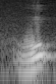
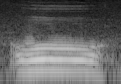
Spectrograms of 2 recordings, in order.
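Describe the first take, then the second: First: The vowel is short. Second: The vowel is long. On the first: "au lieu de ou" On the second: "un autre waouh qui le rend plus long"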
